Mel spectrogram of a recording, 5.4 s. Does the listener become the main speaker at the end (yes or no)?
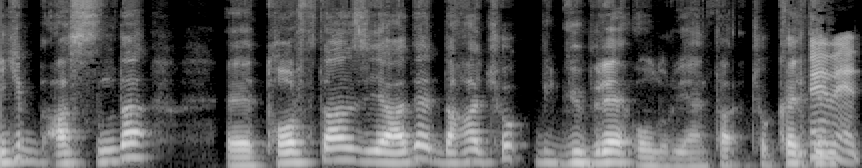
yes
